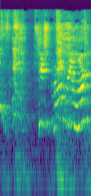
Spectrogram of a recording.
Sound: dottie coughs

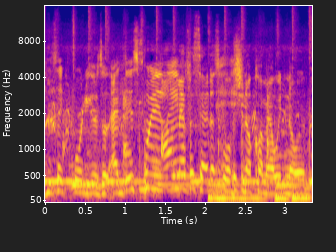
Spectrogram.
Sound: speaks in foreign language

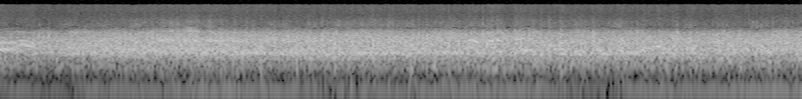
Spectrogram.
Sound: applause

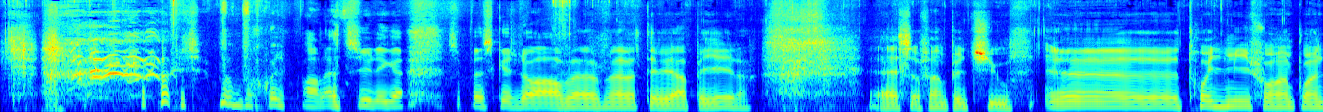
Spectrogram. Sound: laugh

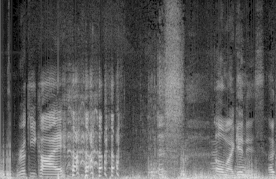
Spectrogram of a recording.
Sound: laughs

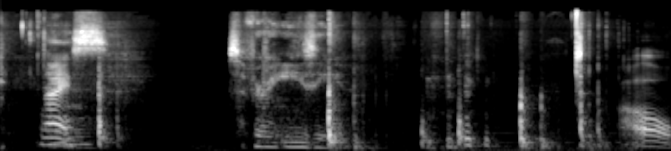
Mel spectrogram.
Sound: chuckles

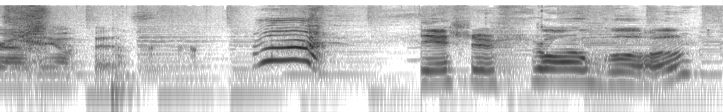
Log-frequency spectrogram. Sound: laughs

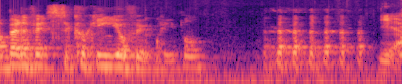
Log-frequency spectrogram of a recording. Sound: laughs

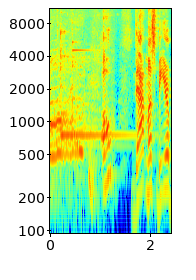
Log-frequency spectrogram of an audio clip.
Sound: doorbell rings

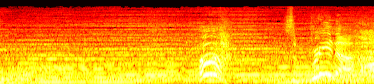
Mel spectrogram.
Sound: gasps

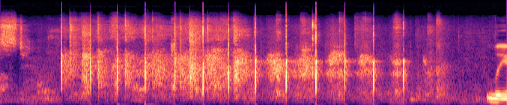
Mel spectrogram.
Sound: audience applauds

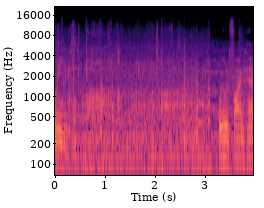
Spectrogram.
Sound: pained, heavy breathing

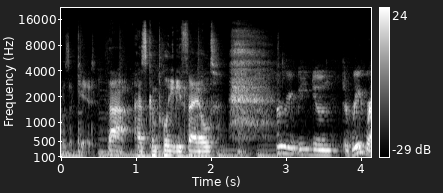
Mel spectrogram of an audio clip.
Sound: sighs

